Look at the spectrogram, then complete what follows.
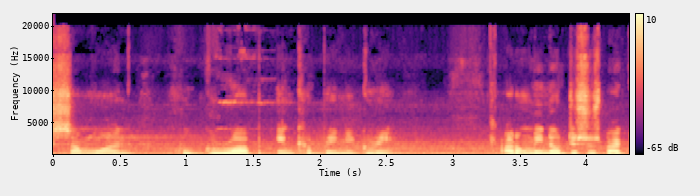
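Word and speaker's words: Cabrini-Green: from the movie Candyman Cabrini Green not caprini green I used to take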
